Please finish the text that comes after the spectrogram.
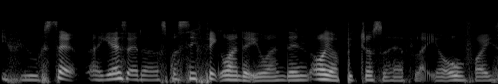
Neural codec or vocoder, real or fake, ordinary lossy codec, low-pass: none; real; none; none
